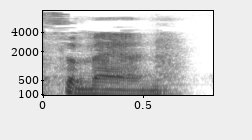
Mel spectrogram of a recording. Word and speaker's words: semaine: Saman. – The topic. What now? – Well, my pronunciation may be a little rough, but it's like semaine.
